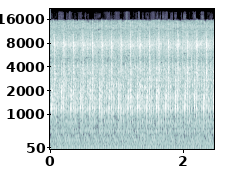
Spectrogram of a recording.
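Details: Diesel at idle after valve adjustment. The intermittent knock, present hot or cold, persists though seems slightly quieter. Sharp metallic knocks about six or seven a second.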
